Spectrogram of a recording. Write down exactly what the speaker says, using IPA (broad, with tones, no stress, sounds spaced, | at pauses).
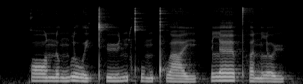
k ɔː˧ n ʊ˨˥ ŋ l uː˨˩ j t̪ʰ yː˨˥ n kʷʰ ɐ˨˥ m kʷʰ aː˨˩ j | l ɛː˥ pʰ ɐ˨ n l ɵ˨˩ ɥ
